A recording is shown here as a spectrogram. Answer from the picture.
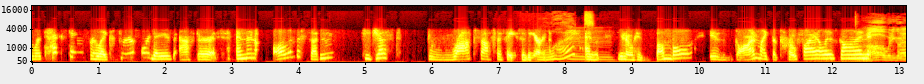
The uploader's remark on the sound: The woman on the phone today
